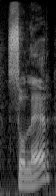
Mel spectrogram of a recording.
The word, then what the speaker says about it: Soler: And if you notice the pronunciation of her middle name, Soler, her father actually began calling her family the Solar family to try and assimilate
